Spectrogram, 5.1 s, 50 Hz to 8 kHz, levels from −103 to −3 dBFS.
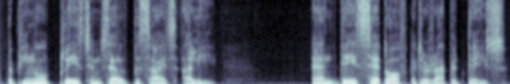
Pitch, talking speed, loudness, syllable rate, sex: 95 Hz, 155 wpm, -18 LUFS, 5.3 syllables/s, male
